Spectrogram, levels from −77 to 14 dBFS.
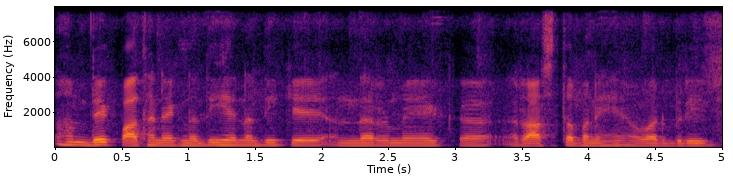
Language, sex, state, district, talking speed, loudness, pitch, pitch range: Chhattisgarhi, male, Chhattisgarh, Rajnandgaon, 215 wpm, -20 LUFS, 130 Hz, 125-135 Hz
